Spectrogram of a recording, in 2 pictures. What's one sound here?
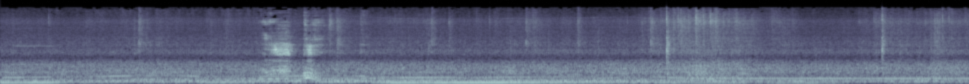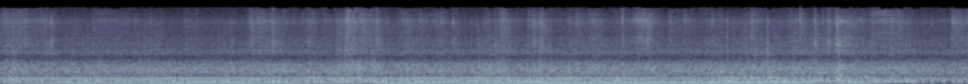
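A vehicle's engine hums steadily while driving along a road.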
